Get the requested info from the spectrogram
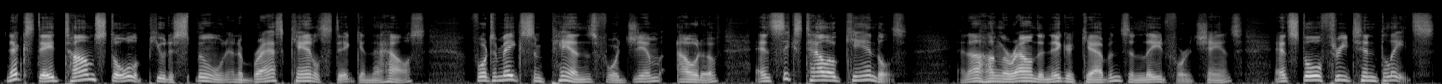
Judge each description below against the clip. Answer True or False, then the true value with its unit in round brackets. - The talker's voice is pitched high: False (140 Hz)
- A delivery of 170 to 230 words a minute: True (185 wpm)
